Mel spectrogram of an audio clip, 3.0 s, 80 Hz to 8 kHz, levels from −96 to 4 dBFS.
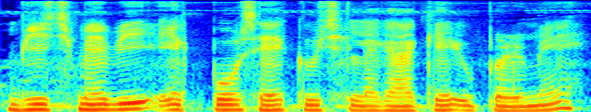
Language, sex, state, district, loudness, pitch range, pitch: Hindi, male, Arunachal Pradesh, Lower Dibang Valley, -15 LUFS, 125-145 Hz, 135 Hz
